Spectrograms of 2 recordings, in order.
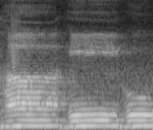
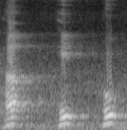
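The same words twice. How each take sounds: First: The syllables are stretched out long. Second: The syllables are cut short with a jerk. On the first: "इसको लंबा भी नहीं करना, हा ही हू ऐसे नहीं पढ़ना" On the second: "इतनी तेज़ भी ना पढ़ें कि हा ही हू ये झटका हो गया"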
